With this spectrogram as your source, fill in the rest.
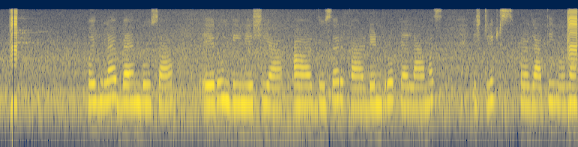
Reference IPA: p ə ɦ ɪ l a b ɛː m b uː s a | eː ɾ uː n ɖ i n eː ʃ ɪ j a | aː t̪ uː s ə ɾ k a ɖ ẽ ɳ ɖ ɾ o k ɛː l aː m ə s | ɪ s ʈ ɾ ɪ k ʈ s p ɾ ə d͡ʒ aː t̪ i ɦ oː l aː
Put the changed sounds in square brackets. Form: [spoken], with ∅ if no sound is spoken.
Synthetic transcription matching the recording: p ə ɦ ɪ l a b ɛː m b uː s a | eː ɾ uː n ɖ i n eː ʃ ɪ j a | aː [d̪] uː s ə ɾ k a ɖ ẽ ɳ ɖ ɾ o k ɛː l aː m ə s | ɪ s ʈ ɾ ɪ k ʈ s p ɾ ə d͡ʒ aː t̪ i ɦ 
